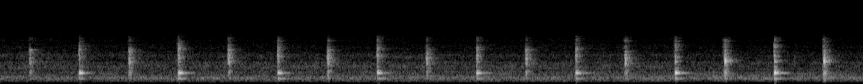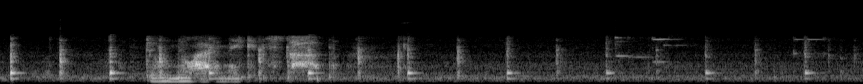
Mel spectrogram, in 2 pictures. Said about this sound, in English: My landlord's refrigerator has a bomb, I think. It's a ticking clock. Can you hear it?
